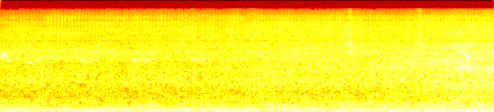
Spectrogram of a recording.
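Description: A steady low motor hum with a haze of outdoor noise.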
